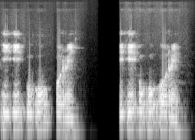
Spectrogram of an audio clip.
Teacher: संवृत जिनमें जो है मुख जो है पूरी तरह बंद रहता है और इनके उच्चारण में जो है मुख जो है पूरी तरह से बंद रहता है।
